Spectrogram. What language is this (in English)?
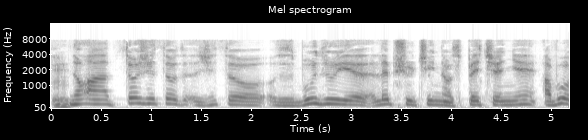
Slovak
